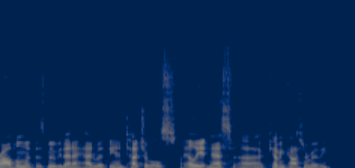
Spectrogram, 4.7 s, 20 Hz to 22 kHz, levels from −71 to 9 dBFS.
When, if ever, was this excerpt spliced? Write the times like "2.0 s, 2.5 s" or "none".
2.4 s

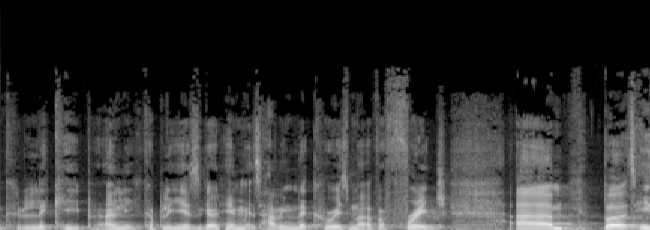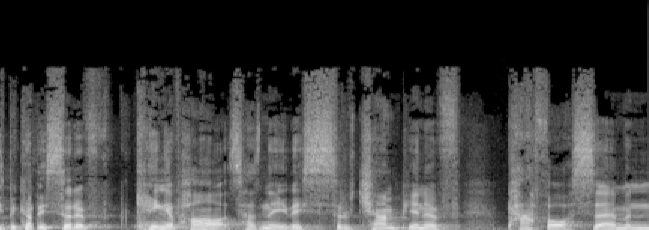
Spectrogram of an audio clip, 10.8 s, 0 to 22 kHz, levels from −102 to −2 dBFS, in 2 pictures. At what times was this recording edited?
1.8 s, 5.7 s

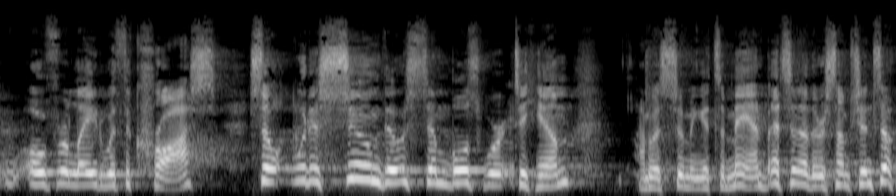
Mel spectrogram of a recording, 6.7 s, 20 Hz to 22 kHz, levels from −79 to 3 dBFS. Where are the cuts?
2.2 s, 2.9 s, 3.8 s, 4.8 s, 5.7 s

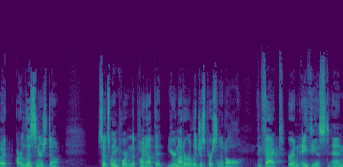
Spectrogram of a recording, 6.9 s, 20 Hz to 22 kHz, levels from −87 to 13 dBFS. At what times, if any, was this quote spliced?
2.2 s, 5.8 s

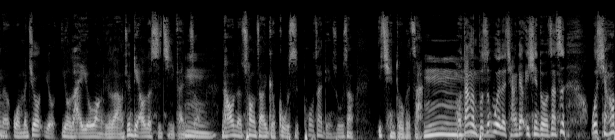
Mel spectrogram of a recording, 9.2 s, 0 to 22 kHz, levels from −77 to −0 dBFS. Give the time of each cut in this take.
none

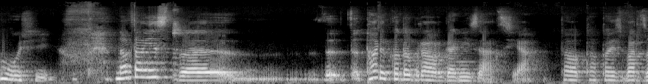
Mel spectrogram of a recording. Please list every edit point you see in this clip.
1.3 s, 1.7 s, 3.8 s

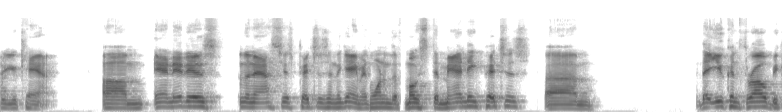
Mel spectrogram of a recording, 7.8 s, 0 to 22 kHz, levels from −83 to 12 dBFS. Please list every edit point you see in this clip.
2.4 s, 3.7 s, 4.0 s, 5.4 s

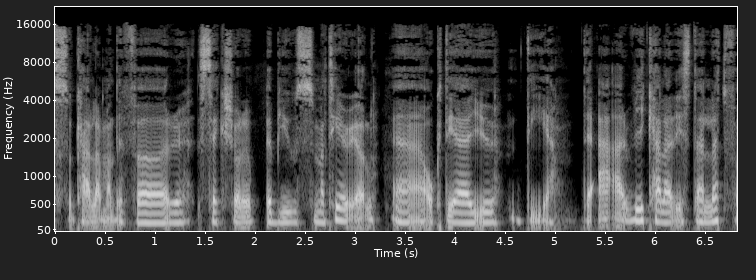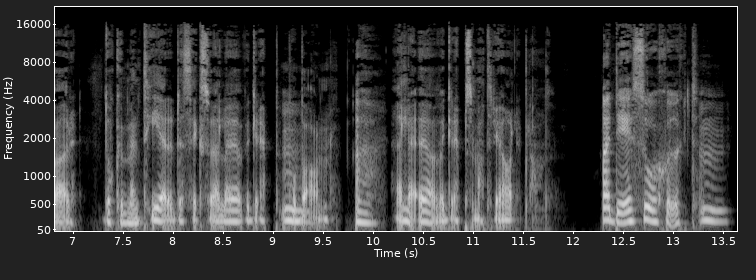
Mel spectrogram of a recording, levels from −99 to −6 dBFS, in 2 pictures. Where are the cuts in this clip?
3.3 s, 10.1 s

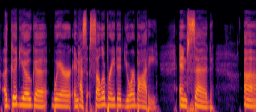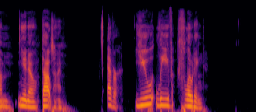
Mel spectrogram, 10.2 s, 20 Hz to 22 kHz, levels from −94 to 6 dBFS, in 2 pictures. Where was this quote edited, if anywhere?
1.0 s, 1.6 s, 5.4 s, 6.1 s, 7.6 s

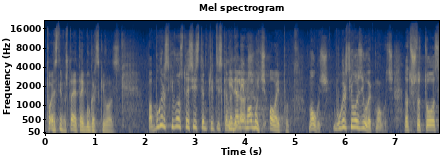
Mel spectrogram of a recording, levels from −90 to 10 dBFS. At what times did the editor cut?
none

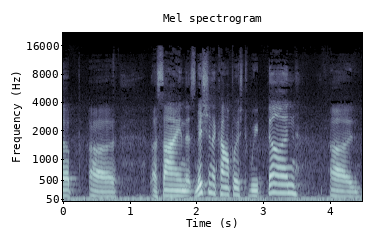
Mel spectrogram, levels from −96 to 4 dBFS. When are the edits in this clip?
1.3 s, 2.0 s, 2.9 s

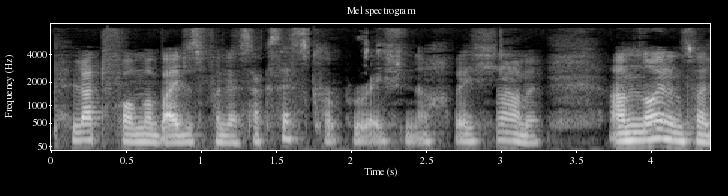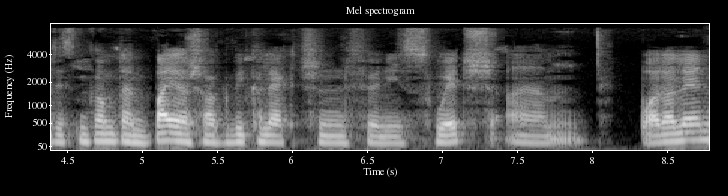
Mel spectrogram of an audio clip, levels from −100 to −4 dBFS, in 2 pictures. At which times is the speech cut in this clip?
3.0 s

